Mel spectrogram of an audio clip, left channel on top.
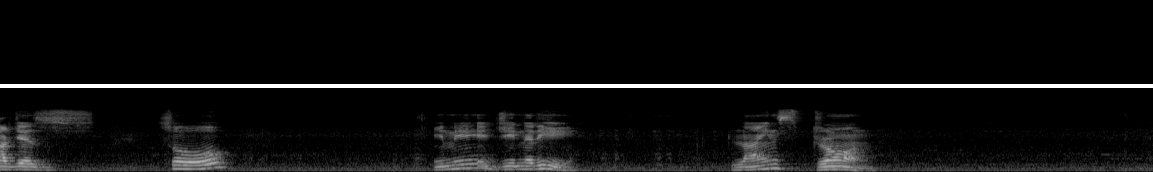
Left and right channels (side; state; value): left; silent; digital silence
